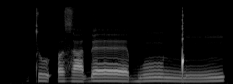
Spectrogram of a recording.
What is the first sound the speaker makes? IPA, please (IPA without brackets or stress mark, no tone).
t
